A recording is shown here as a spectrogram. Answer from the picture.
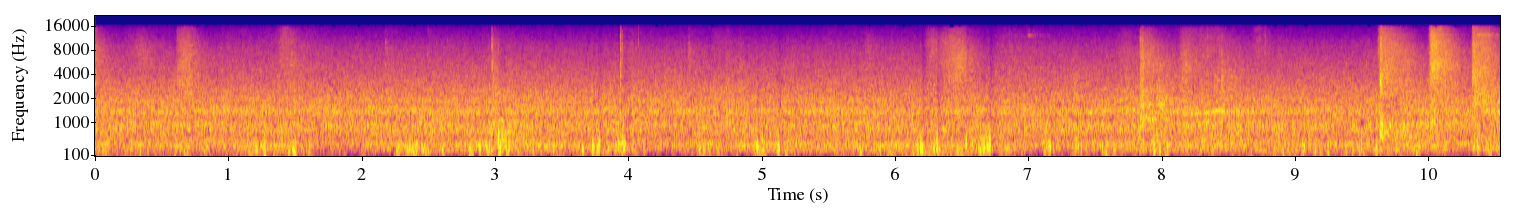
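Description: Steady background noise with occasional short clicks, the most marked just before the end.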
